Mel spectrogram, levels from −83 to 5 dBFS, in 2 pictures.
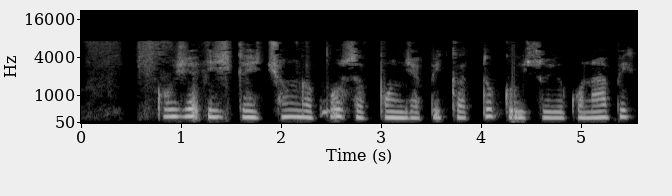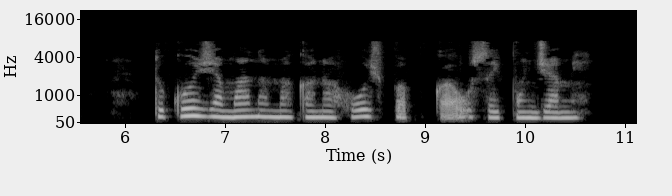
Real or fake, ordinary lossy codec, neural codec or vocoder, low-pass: fake; MP3, 32 kbps; vocoder, 44.1 kHz, 80 mel bands, Vocos; 7.2 kHz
